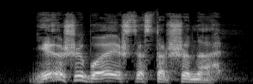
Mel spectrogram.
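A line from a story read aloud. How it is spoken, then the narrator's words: Sighing. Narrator (Russian): вздохнул Танжер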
